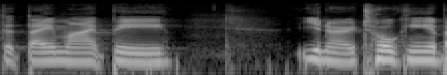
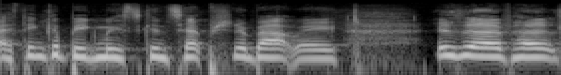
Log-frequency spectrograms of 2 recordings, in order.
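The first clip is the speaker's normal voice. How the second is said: talking through a yawn; 4 semitones higher than usual. Quoting Kylie in a conversation, while yawning. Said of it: "sorry, I'm yawning".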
